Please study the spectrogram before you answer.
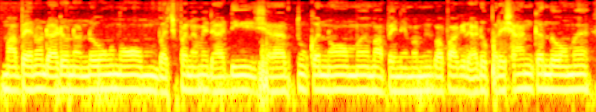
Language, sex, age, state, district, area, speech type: Sindhi, male, 45-60, Madhya Pradesh, Katni, urban, spontaneous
